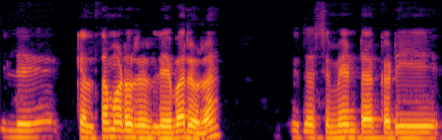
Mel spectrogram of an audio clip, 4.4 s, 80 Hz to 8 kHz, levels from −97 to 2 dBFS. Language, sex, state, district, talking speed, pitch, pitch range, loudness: Kannada, male, Karnataka, Dharwad, 120 wpm, 135 Hz, 125-145 Hz, -15 LUFS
